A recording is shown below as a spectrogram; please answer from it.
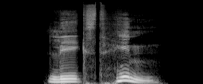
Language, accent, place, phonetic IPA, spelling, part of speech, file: German, Germany, Berlin, [ˌleːkst ˈhɪn], legst hin, verb, De-legst hin.ogg
- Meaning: second-person singular present of hinlegen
